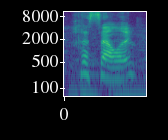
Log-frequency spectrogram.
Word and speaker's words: gezellig: Dutch words to know, and that word is gezellig.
